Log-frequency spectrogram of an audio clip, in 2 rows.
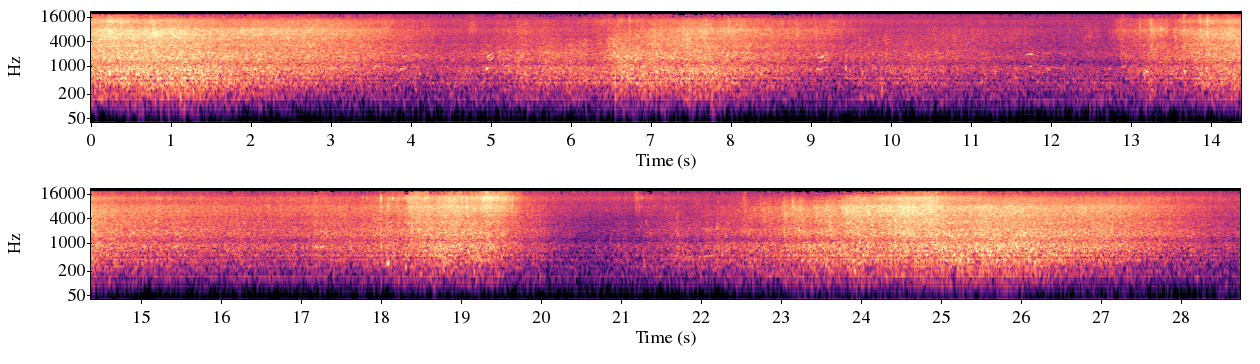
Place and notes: Frankrijk - sea
recorded summer 2009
